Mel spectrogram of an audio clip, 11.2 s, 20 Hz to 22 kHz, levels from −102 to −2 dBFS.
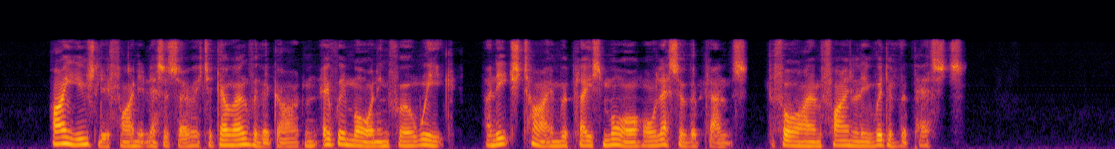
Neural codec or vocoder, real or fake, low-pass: autoencoder, 48 kHz, 128 numbers a frame, DAC-VAE, trained on Japanese speech; fake; 7.2 kHz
